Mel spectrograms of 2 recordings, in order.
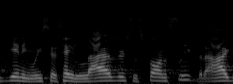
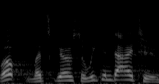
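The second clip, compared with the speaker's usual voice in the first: wry, mocking, sarcastic quip. Retelling a disciple's remark about going to die too: imitating a sarcastic remark. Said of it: "that sarcasm".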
